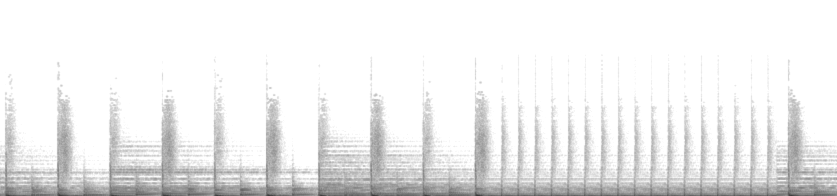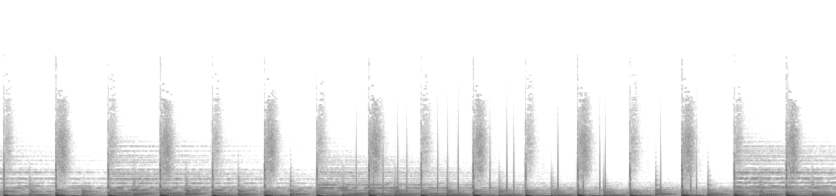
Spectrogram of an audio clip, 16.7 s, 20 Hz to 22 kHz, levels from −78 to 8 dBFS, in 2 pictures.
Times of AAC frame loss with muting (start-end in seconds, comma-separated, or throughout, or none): none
